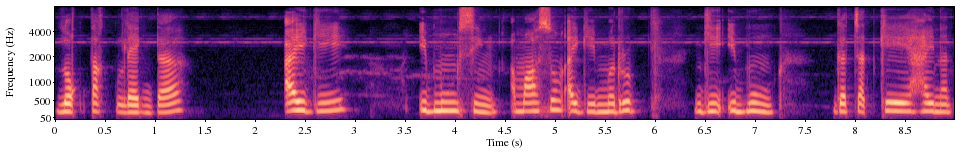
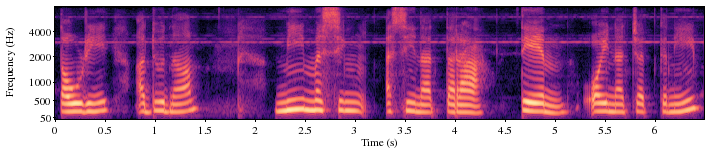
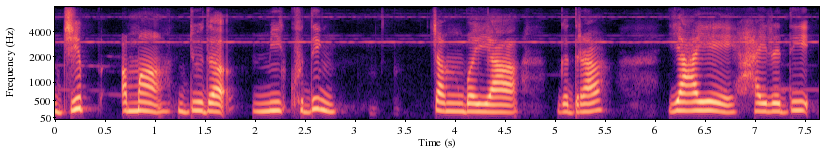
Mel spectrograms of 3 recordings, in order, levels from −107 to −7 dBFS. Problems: constant background noise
